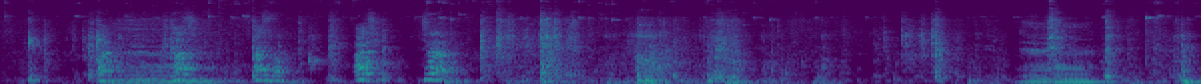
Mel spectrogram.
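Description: A cow moos loudly nearby in an echoing barn.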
